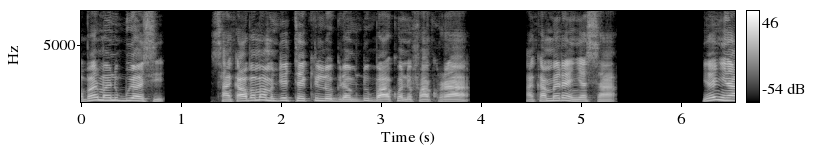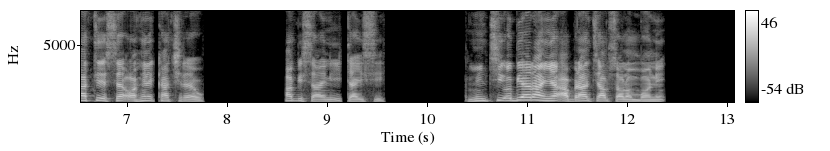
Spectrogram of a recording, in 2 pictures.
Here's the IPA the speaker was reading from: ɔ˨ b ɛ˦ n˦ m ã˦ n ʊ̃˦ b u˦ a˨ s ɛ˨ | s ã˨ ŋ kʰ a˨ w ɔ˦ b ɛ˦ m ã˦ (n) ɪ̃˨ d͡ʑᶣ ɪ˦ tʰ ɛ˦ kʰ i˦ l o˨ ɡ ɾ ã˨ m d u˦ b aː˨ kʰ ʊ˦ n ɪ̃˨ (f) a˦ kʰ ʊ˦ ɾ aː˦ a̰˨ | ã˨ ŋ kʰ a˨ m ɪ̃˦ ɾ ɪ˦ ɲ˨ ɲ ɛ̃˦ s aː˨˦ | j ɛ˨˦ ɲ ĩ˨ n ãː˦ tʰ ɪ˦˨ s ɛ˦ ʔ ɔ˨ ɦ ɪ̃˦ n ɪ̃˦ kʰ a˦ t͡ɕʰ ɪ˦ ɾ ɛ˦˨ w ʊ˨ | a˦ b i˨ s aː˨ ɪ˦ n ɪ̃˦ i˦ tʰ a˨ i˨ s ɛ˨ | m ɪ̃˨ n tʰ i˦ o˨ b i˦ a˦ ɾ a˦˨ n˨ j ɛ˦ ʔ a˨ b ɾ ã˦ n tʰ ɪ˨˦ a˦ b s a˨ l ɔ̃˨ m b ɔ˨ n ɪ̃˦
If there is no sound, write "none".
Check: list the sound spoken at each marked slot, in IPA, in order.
m, f

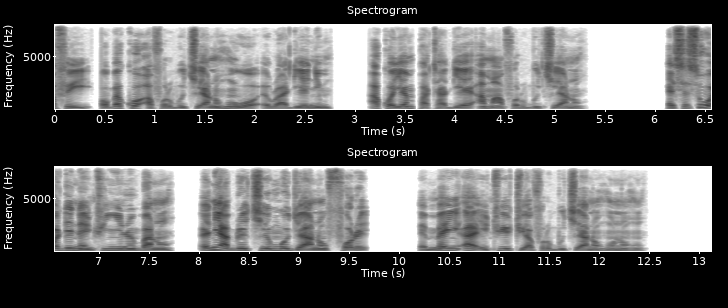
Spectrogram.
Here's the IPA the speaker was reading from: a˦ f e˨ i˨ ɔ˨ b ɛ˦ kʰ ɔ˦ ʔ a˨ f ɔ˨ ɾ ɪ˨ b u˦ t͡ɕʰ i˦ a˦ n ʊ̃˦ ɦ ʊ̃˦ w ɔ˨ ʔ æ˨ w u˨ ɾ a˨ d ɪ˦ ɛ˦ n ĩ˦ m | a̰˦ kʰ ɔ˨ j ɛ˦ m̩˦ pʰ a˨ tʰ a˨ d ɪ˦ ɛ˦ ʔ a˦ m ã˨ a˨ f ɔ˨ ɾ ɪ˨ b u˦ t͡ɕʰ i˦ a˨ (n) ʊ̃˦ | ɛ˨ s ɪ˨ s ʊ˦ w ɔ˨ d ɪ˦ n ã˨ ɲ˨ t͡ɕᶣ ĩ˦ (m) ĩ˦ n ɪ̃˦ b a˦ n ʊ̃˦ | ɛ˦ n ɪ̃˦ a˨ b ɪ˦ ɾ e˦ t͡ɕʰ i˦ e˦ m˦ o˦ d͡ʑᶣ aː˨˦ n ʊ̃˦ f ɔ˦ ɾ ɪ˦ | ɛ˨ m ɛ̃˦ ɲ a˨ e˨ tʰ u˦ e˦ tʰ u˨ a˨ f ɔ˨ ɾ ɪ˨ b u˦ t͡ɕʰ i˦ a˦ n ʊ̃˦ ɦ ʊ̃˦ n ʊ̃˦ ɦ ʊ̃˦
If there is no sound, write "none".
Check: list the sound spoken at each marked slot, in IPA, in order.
n, ɲ

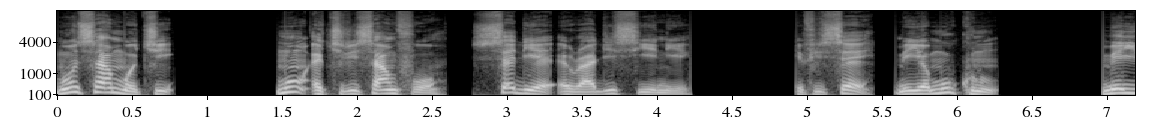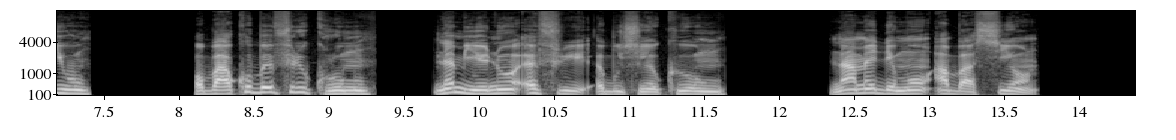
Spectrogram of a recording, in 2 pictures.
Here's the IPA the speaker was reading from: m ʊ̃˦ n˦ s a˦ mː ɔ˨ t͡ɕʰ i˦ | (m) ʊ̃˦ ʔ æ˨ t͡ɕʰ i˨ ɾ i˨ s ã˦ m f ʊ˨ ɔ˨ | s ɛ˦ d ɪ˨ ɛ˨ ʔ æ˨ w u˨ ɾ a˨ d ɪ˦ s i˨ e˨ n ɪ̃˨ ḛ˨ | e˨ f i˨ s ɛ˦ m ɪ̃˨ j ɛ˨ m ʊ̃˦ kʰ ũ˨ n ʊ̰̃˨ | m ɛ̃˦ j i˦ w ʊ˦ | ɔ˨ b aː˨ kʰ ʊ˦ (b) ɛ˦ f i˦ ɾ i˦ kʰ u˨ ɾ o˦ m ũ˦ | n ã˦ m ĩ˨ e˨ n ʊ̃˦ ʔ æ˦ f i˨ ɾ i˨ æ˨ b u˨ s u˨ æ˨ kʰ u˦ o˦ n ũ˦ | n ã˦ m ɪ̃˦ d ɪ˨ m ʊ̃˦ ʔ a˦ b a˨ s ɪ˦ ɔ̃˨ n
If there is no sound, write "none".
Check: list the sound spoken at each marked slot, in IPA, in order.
m, b

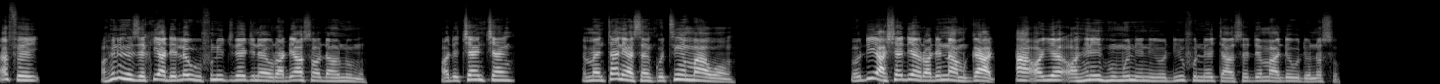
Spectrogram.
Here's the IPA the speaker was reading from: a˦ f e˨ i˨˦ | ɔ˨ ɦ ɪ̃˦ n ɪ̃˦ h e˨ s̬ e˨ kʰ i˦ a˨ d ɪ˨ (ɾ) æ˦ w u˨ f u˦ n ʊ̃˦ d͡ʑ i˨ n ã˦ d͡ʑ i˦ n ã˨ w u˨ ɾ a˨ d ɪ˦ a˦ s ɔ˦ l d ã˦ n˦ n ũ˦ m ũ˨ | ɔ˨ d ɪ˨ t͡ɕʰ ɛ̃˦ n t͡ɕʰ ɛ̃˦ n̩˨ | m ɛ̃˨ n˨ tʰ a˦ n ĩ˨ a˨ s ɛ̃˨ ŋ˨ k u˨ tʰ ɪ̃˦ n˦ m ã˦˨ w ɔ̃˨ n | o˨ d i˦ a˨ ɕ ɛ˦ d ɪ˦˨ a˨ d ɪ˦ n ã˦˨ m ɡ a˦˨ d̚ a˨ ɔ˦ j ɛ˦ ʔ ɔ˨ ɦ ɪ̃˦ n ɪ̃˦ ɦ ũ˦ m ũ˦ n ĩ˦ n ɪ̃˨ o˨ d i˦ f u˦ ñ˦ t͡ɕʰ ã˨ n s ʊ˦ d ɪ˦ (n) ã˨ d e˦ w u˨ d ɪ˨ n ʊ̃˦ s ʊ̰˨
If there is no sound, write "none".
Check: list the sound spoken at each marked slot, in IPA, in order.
l, m

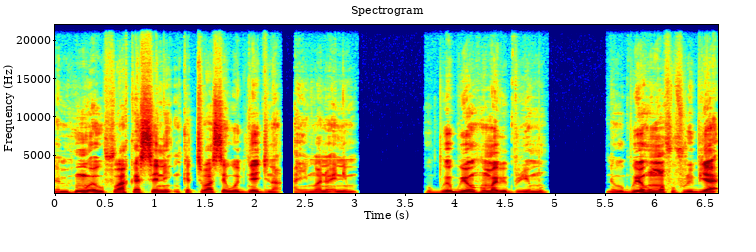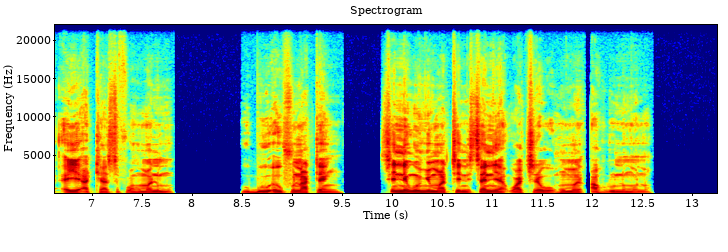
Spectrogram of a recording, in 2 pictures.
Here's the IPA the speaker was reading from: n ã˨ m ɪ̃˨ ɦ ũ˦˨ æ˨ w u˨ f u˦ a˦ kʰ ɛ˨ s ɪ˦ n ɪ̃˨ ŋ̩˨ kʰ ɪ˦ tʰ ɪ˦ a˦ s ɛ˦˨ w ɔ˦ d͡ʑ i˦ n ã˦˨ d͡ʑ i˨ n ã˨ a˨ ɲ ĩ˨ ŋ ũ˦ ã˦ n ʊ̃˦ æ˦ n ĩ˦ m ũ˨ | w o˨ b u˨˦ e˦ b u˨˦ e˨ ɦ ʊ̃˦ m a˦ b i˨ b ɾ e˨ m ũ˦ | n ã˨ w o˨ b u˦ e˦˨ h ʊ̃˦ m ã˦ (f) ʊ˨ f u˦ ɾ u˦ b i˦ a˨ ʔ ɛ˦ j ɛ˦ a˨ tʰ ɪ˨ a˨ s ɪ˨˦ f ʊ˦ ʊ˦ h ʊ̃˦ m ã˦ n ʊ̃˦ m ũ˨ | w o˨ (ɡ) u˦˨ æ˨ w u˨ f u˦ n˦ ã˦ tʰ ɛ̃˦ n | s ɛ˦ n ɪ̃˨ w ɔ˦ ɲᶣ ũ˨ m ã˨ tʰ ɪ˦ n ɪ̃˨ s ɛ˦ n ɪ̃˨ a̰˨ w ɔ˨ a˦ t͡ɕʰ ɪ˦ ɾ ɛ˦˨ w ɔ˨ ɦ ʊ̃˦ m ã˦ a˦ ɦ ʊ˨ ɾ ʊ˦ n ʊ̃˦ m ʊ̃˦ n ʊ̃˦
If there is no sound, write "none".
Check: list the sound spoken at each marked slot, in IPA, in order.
f, b

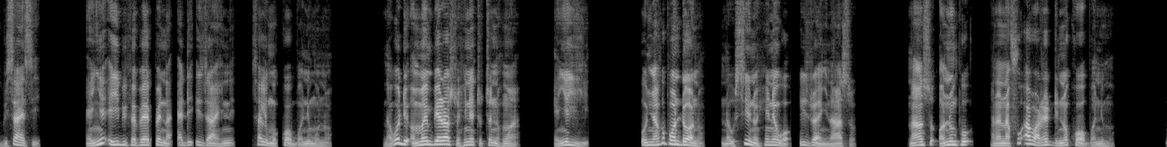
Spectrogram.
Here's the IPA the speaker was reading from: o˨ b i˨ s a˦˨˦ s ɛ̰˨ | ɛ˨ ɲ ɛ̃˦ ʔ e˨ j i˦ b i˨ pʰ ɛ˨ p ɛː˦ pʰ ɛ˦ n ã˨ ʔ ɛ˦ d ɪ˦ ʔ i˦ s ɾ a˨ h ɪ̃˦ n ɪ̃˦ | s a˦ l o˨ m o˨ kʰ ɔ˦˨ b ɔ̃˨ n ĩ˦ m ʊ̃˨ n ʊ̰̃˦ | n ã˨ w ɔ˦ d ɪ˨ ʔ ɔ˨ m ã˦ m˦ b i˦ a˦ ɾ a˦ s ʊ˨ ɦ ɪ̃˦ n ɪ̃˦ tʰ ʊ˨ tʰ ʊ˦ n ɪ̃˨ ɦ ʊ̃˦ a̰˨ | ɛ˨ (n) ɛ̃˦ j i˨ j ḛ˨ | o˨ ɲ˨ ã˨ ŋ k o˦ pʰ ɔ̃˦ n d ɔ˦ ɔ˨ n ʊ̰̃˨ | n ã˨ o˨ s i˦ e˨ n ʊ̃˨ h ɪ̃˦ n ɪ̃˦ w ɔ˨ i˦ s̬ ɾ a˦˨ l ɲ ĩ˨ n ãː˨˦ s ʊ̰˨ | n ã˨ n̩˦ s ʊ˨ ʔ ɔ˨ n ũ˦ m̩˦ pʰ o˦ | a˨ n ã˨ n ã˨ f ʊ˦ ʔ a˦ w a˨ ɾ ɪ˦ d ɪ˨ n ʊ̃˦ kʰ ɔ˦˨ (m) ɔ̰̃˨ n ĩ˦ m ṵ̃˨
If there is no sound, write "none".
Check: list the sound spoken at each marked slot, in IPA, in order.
ɲ, b

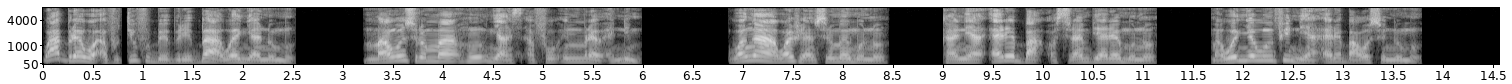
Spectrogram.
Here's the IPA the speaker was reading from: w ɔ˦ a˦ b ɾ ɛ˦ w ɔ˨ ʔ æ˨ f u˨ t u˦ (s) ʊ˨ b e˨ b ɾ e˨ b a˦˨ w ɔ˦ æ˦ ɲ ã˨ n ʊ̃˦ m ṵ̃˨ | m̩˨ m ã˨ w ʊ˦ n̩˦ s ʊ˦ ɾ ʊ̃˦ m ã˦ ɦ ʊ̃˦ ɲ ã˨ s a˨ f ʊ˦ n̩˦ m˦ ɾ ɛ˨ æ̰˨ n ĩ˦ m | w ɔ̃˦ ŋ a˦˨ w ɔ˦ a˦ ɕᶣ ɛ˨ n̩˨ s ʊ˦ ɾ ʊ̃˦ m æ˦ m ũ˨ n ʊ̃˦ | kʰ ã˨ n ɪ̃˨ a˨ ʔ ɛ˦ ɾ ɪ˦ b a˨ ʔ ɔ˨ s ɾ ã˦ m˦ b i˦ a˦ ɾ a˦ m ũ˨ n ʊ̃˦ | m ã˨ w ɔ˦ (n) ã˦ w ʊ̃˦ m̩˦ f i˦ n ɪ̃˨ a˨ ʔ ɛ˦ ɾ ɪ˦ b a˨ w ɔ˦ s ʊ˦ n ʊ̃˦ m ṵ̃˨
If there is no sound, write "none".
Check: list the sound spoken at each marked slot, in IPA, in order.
f, ɲ

